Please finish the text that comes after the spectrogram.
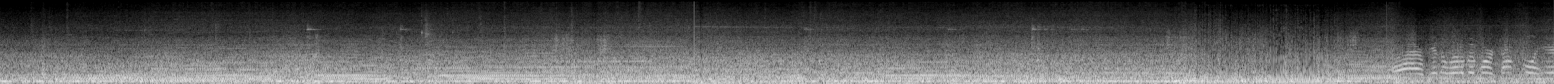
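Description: A Corvette C6 drives on a race track, its engine droning loud and steady with shifting pitch and heavy wind buffeting, ending in a rising whine.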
